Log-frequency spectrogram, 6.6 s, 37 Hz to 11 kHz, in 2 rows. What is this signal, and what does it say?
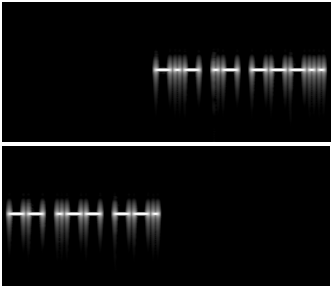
Morse code, heard as a keyed tone, about 25 wpm, 700 Hz. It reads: KA8MWG
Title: USA Call Signs - 6 Characters - Repeated 2x - 25wpm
